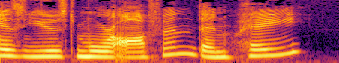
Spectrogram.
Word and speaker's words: 회의: So it's 회의.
